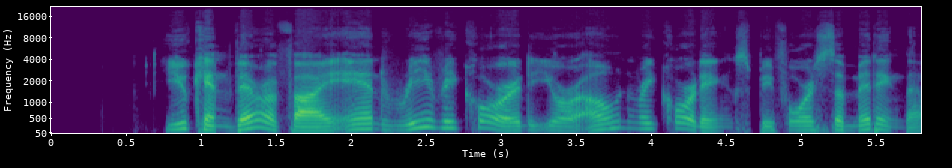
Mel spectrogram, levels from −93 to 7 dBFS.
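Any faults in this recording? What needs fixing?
Sample clock jitter runs through the whole clip. The converter's timing wanders by roughly a microsecond or two, so steep, loud stretches of the speech gain a rough hiss about 40 dB down that vanishes in pauses. On a spectrogram, it appears as faint broadband haze tracking the brighter syllables, with clean gaps between them. To prevent it, clock the converter from a stable, low-jitter source.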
